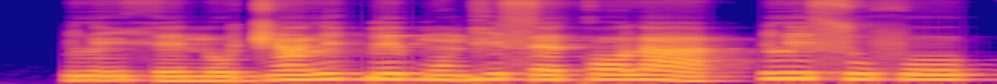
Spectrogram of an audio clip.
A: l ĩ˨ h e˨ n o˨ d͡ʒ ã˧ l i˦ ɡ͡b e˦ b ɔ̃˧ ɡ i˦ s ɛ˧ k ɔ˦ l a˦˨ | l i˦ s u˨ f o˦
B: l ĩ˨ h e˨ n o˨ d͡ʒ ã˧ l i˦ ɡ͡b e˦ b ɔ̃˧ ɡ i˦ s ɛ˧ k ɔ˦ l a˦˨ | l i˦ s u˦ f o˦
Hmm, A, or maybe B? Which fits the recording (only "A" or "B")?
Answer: B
